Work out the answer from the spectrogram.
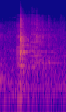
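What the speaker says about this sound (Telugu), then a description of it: "ఒక కడాయి తీసుకొని" A metal kadai (wok) lifted and set down in a home kitchen gives one sharp clank followed by a brief metallic ring and a faint rattle, with no one talking.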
